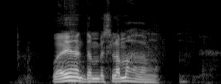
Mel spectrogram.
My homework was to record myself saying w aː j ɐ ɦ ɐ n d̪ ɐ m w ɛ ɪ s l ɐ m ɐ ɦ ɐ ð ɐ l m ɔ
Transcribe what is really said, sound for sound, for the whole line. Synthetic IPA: w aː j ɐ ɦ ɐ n d̪ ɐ m b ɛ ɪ s l ɐ m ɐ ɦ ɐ ð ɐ l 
